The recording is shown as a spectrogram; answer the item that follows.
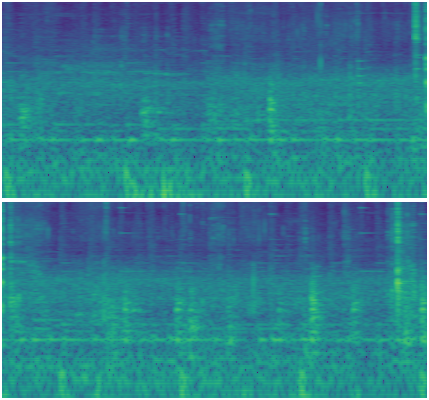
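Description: Two pieces of sausage dropped into a cooking pot of pork knuckles and fabada beans, giving a few clinks and knocks against the pot amid kitchen clatter, with soft talking in the background.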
